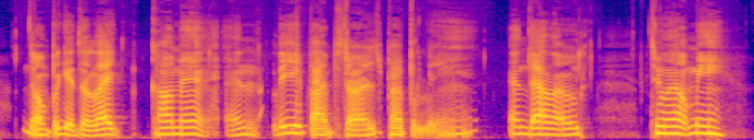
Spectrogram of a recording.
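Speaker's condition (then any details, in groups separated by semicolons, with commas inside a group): Cerebral palsy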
